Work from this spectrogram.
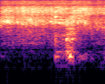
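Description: Potatoes dropped into hot oil already flavoured with bay leaf and cumin, giving a loud, close, continuous frying sizzle with a slight bubbling surge as they settle.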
